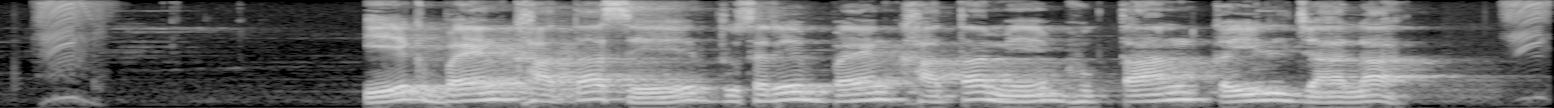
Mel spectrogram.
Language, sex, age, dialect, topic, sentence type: Bhojpuri, male, 25-30, Western, banking, statement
